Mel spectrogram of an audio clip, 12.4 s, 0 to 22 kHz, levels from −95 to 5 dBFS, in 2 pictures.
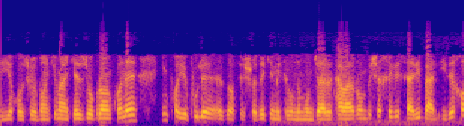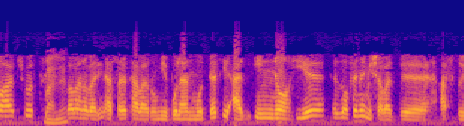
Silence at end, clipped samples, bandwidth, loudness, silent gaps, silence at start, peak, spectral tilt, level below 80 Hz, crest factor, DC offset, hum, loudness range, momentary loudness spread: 0 s; under 0.1%; 7.6 kHz; -15 LUFS; none; 0 s; 0 dBFS; -6 dB/octave; -54 dBFS; 14 dB; under 0.1%; none; 1 LU; 7 LU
